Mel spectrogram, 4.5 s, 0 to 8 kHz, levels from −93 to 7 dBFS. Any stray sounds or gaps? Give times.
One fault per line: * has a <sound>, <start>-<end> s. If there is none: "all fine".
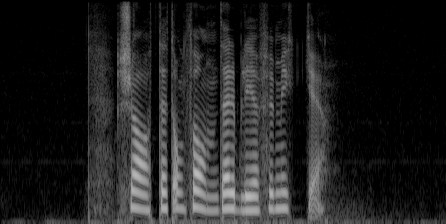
all fine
